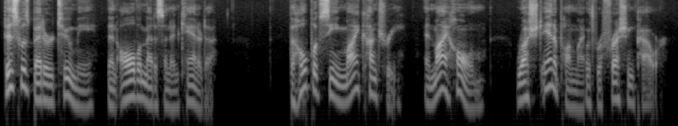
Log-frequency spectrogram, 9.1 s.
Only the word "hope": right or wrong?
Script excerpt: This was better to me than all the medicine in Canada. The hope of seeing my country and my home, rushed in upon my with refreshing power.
right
